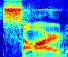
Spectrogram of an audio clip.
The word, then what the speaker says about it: Sarr: It's Alex Sarr is how you say last name, and then the other That's correct.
